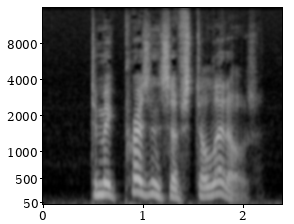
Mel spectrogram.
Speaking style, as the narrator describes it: she murmured

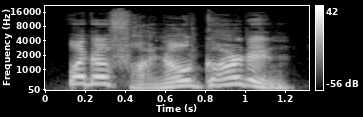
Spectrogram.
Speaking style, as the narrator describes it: he exclaimed aloud

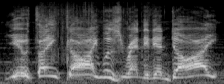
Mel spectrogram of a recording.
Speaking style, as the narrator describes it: Oscar screeched in his young, high-pitched voice

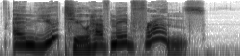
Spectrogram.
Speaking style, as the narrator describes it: burst into a laugh instead, and looking from the Marchioness to Archer, asked abruptly

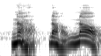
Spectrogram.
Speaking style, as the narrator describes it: he cried

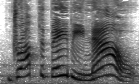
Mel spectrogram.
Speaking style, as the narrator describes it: Cassie yelled out again

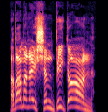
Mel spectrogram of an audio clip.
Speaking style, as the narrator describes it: he roared as he closed the gap

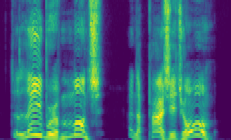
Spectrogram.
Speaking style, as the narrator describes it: Davy wailed

